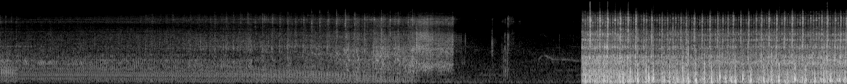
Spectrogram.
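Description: An 80cc motorized bicycle engine buzzing and rising in pitch as it runs, cutting out briefly before a loud, raspy, rattling burst at higher speed.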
